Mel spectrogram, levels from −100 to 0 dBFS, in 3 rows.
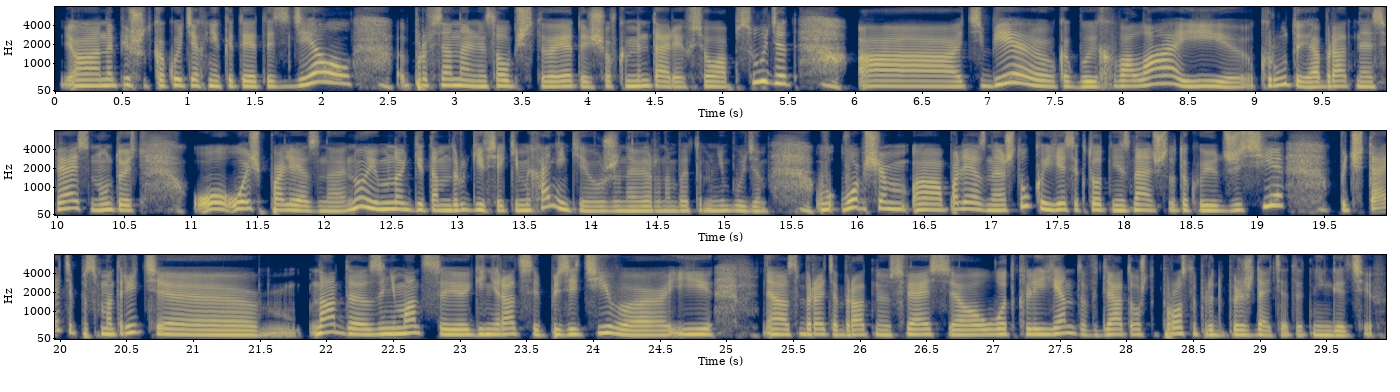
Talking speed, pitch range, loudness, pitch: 150 wpm, 175-210 Hz, -21 LUFS, 190 Hz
